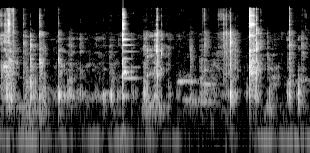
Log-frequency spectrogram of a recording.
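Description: Tableware sounds from eating by hand off ceramic plates: scattered light clicks and small clinks of plates and a spoon, with one ringing clink about two and a half seconds in and a sharper click about five seconds in.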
